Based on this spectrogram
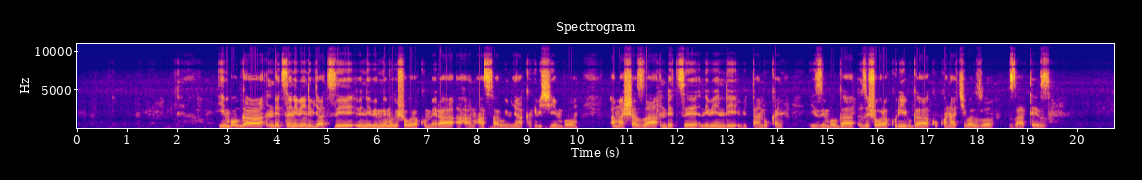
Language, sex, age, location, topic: Kinyarwanda, male, 18-24, Nyagatare, agriculture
